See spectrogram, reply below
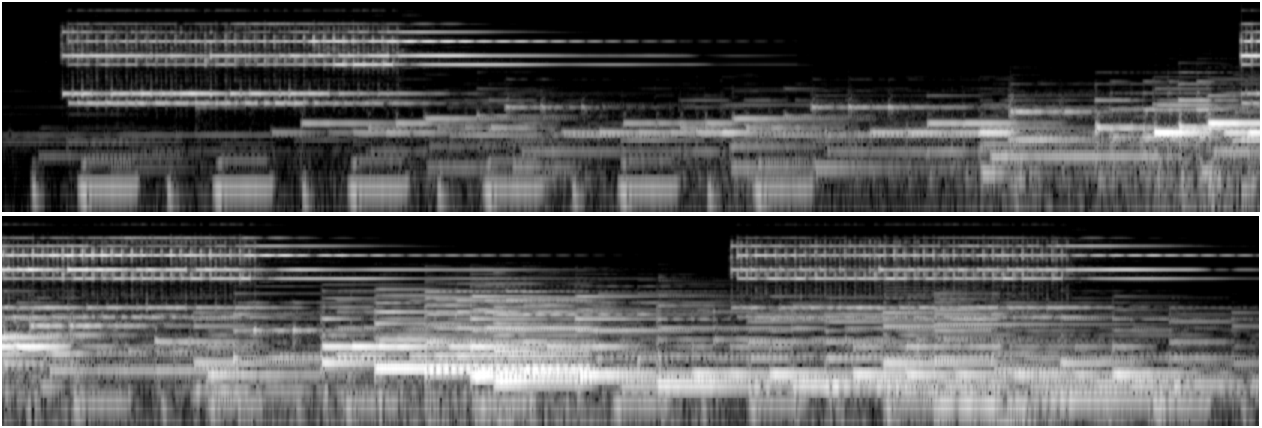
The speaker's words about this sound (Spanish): Un día en la casa de la calle Obligado, sonó el teléfono.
